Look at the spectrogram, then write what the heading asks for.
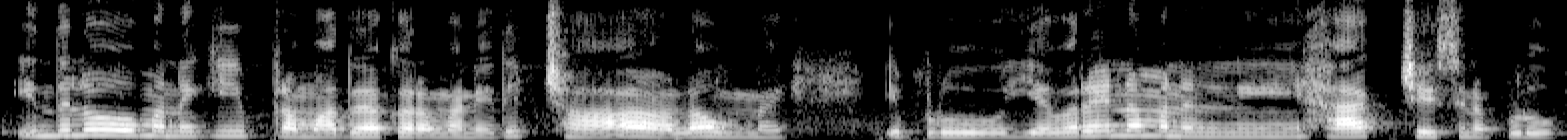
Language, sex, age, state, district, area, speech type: Telugu, female, 18-30, Telangana, Sangareddy, urban, spontaneous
